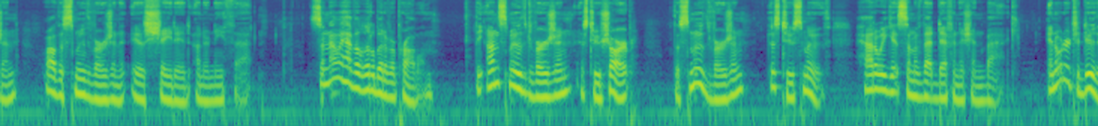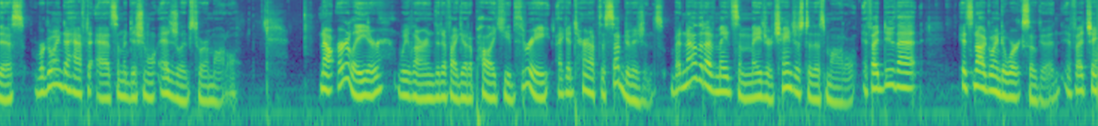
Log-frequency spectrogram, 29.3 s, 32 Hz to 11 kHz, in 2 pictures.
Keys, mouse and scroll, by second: 6.2 1, 8.9 3, 18.7 1, 21.0 click, 27.1 click.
